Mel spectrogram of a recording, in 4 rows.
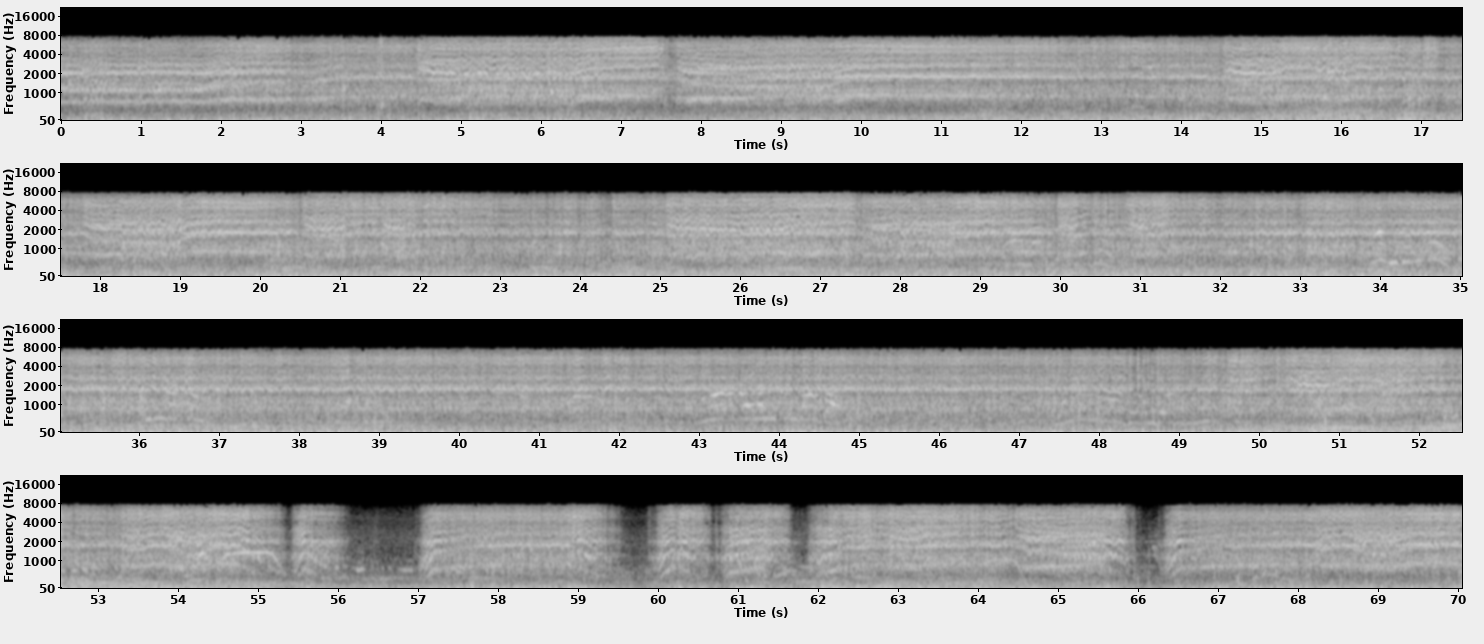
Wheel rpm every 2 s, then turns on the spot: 160, 200, 210, 220, 200, 230, 240, 220, 230, 210, 220, 230, 220, 210, 220, 220, 230, 230, 230, 230, 230, 230, 230, 230, 230, 220, 230, 100, 80, 140, 60, 190, 180, 170, 220.
none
